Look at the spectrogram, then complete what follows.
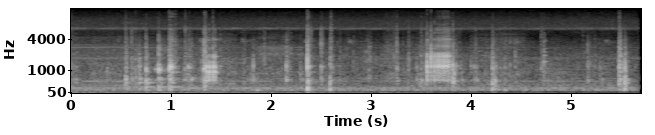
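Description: Scattered light clicks and knocks with a few short squeaks and creaks: tools and parts being handled and set down during a pickup truck oil change.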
